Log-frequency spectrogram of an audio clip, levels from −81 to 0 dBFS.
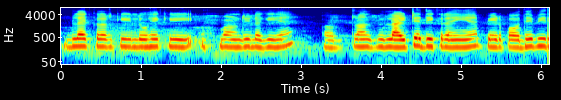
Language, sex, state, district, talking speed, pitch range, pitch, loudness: Hindi, female, Haryana, Charkhi Dadri, 165 wpm, 200-210 Hz, 205 Hz, -17 LUFS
